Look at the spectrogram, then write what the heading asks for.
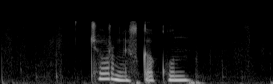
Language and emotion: Russian, neutral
